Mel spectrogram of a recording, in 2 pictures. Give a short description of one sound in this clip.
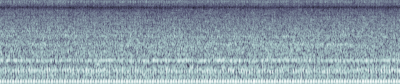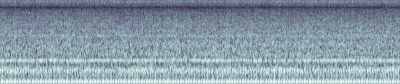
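A machine motor hums steadily outdoors.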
